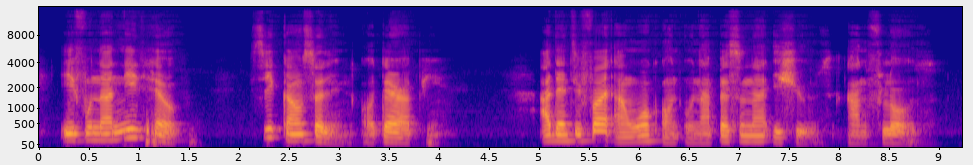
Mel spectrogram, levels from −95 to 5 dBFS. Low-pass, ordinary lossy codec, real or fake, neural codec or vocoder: 14.4 kHz; none; real; none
